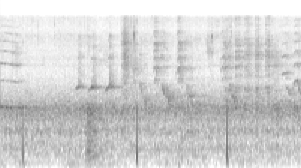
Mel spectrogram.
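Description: Small birds chirping in short high calls, with three sharp clicks spaced a little over a second apart over a steady background hiss.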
